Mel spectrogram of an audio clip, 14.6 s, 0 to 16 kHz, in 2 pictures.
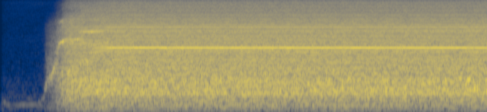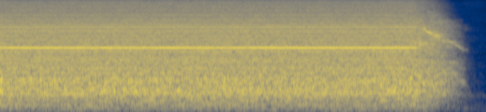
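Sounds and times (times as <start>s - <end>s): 
vacuum cleaner: 0.7s - 14.3s.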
